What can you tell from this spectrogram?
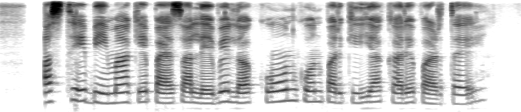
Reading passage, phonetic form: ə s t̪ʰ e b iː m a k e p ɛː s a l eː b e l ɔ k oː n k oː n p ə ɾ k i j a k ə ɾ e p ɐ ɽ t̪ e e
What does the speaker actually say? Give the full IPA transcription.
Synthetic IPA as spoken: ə s t̪ʰ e b iː m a k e p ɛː s a l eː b e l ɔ k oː n k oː n p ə ɾ k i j a k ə ɾ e p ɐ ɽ t̪ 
